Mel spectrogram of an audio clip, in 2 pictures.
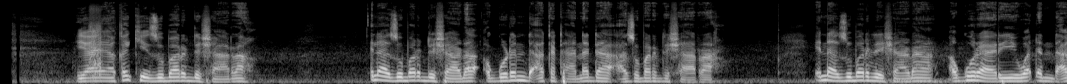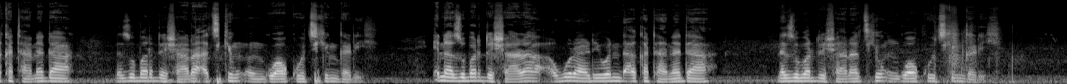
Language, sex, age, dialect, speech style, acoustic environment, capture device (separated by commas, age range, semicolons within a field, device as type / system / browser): Hausa, male, 18-24, Nigeria - Katsina, happy, silence; people talking, mobile / Linux / Chrome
